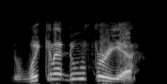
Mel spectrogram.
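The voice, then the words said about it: Put-on Canadian accent. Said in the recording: “Canadian accent”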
